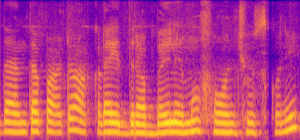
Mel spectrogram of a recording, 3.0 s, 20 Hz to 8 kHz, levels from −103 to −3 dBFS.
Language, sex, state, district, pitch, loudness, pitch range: Telugu, female, Andhra Pradesh, Manyam, 200 Hz, -15 LUFS, 195-210 Hz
